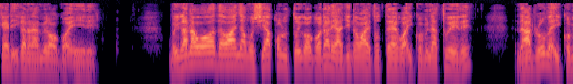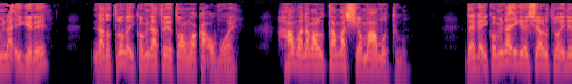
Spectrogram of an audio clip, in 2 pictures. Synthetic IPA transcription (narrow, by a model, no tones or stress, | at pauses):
kɛɾiiɣanaɾameɾɔɡɔʔeɾe | moiɣanawɔːðɛwaɲamoɕiakoɾutɔiɣɔɡɔdaɾead͡ʒinawaɾetotɛɣwaikominatweɾe | nadoɾomɛikomina̰ʔiɣeɾe | natotoɾomɛikominatwetwamwaka̰ʔomwɛ | hamwɛnamaɾutamaɕiɔmamotu | ðɛɡɛikominaiɣeeɕiaɾutuɾɔiɾe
